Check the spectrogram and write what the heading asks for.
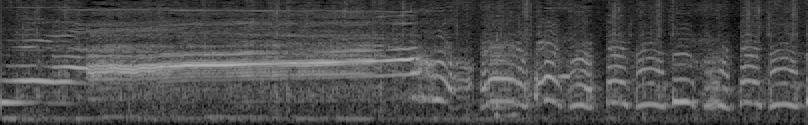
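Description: Plush toy monkey's small speaker playing a recorded monkey screech, held for about two seconds and rising slightly, then a quick run of short hooting chatter calls. It is the toy's cranky reaction to having its banana taken away.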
